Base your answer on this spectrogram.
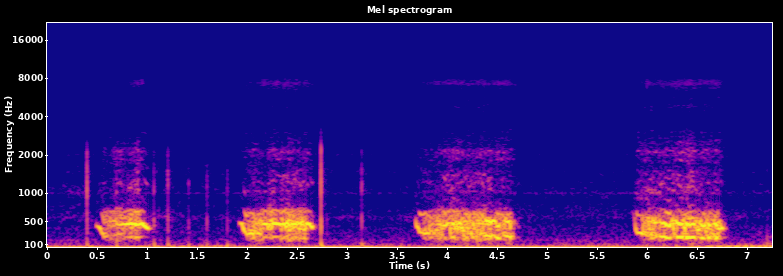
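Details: Pet cat snoring just before falling asleep, a series of four raspy breaths about a second long recurring every two seconds or so, with soft ticking noises and a low constant hum behind.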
